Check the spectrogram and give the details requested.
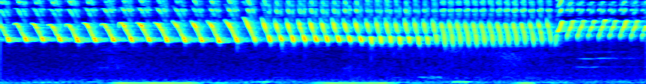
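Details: Singing canary, 'gacor' style with prenjak- and lovebird-type phrasing, meant to coax a non-singing canary to sing: a long unbroken chain of quick high trills, shifting pitch and rhythm between phrases.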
